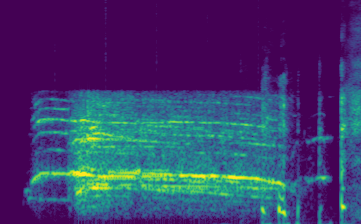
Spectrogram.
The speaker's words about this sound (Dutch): Nou, even alle enthousiastelingen op de achtergrond. Ik zal even laten roepen.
